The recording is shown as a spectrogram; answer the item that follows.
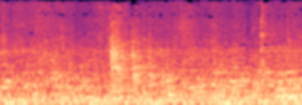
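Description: Restaurant room sound: background voices with the clatter of dishes as side dishes are set out on a nearby table.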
